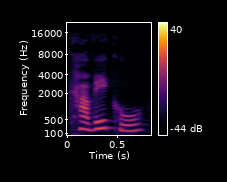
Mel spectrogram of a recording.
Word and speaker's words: Kaweco: this is uh the kaweko no actually let me pronounce it the way that a German would because I am German the kaviko Al spot uh golden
